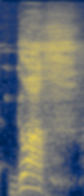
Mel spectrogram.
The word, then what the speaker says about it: Gad: But they have an ancient way of pronouncing Hebrew, and some of them pronounce the word Gad as Goth.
